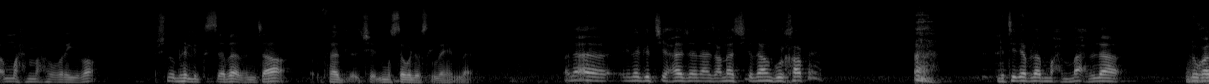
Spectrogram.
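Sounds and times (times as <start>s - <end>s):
person clearing throat: 9.2s - 9.5s.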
